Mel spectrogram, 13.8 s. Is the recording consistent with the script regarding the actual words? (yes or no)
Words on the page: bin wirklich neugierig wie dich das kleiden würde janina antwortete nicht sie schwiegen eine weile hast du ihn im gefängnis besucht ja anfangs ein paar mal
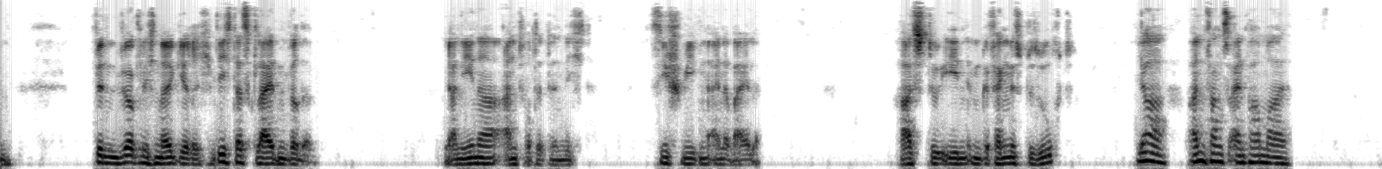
no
